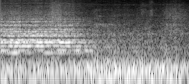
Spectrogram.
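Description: A train horn sounds in steady, sustained tones over rumbling rail noise as the first train runs along a newly built railway stretch in Goiás, loud and close, with the horn fading after about a second while the rumble continues.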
